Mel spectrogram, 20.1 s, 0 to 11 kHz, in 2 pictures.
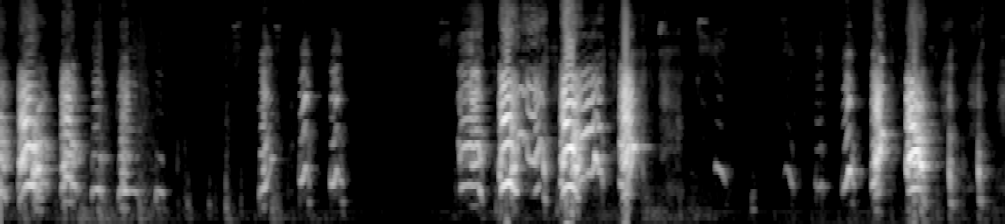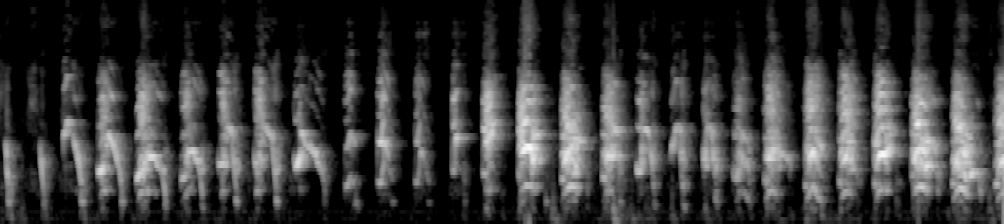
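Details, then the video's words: Dog barking in a compilation of dog sounds: bursts of sharp, mid-pitched barks, some in quick runs, with short pauses, building to a steady rapid series of barks in the second half. "Dog sounds | Top 7 dogs barking video | Sounds of dogs barking and howling"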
